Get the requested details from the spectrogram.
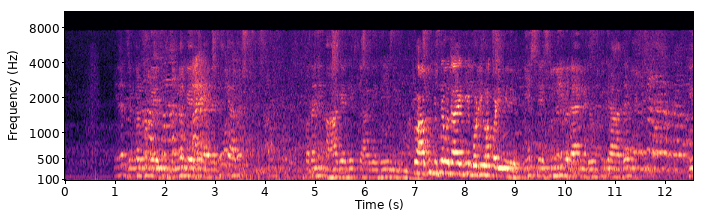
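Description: A middle-aged man speaks close by with feeling.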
